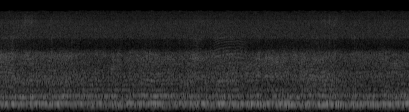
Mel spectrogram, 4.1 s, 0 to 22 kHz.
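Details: Honey bees burning winter stores during a warm January day in Colorado, gathered at a 3D-printed feeder indoors; thick, uniform buzzing of many wings over a noisy hiss.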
